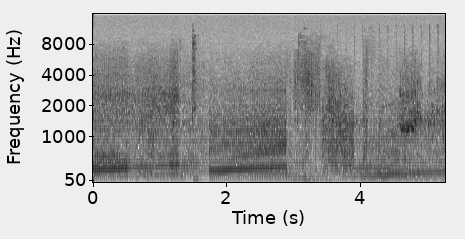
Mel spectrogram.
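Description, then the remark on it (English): A Ford GT sports car engine roars loudly, its pitch climbing through several gear shifts, with screeching tires and gritty skidding noise layered over the acceleration. No one speaks. “Introducing the Ford GT.”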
